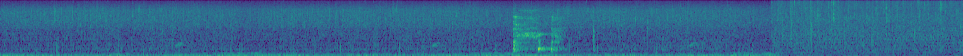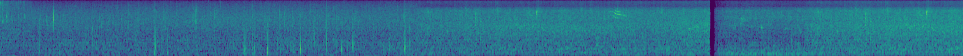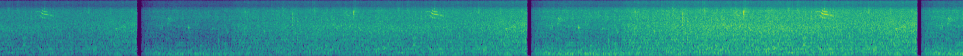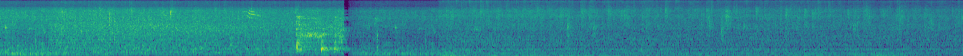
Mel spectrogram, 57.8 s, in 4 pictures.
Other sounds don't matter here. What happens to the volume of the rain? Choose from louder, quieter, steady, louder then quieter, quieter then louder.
louder then quieter.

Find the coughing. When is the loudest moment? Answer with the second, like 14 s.
48 s.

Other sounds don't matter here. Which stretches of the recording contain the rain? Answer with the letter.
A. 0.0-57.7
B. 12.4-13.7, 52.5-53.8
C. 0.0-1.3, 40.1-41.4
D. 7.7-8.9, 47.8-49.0
A.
